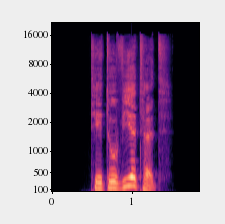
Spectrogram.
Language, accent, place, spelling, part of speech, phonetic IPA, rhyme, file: German, Germany, Berlin, tätowiertet, verb, [tɛtoˈviːɐ̯tət], -iːɐ̯tət, De-tätowiertet.ogg
- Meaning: inflection of tätowieren: 1. second-person plural preterite 2. second-person plural subjunctive II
